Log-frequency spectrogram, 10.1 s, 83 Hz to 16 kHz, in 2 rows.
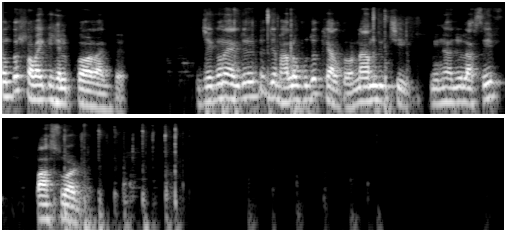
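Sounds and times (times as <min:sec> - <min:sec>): fast typing on keyboard: 0:02.0 - 0:04.2, 0:05.4 - 0:07.0.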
